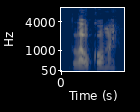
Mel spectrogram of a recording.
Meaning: inflection of глауко́ма (glaukóma): 1. genitive singular 2. nominative/accusative plural
- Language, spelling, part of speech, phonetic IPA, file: Russian, глаукомы, noun, [ɡɫəʊˈkomɨ], Ru-глаукомы.ogg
